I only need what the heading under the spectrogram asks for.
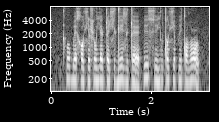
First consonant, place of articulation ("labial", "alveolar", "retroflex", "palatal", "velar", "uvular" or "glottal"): retroflex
